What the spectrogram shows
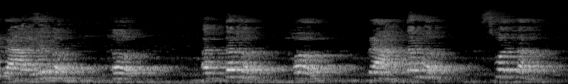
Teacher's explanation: विसर्ग का जो उच्चारण होता है, इसमें अंत में ह की आवाज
